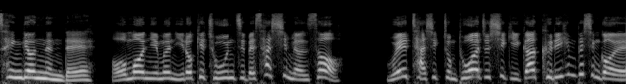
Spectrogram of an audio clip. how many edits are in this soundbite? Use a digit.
1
